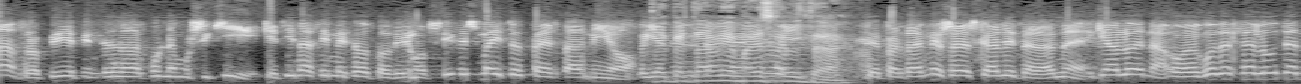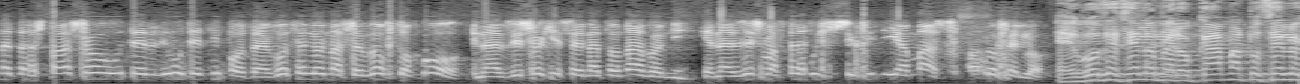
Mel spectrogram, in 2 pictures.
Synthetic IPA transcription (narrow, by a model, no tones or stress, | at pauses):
ɐnθɾo̞piepiðiðenɐnɐkuunemusicice̞t̪inɐθimiθo̞t̪o̞ðimo̞psifizmɐit̪opeɾt̪ɐmio̞ʝɐpeɾt̪ɐmiomɐɾesikɐlit̪eɾɐ̰t̪opeɾt̪ɐmiosɐɾesi̥kɐlit̪e̞ɾɐne̞ceɐlo̞enɐoeɣo̞ðeθe̞lout̪e̞nɐt̪ɐspɐso̞ut̪eut̪e̞t̪ipo̞t̪ɐeɣo̞θe̞lo̞nɐse̞ðo̞ft̪o̞xo̞enɐziso̞çesenɐt̪o̞nɐðo̞nice̞nɐzismɐft̪ɐpuiçepsifisiʝɐmɐsɐft̪o̞θe̞lo̞̰eɣo̞ðeθelomeɾo̞kɐmɐt̪oθelo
